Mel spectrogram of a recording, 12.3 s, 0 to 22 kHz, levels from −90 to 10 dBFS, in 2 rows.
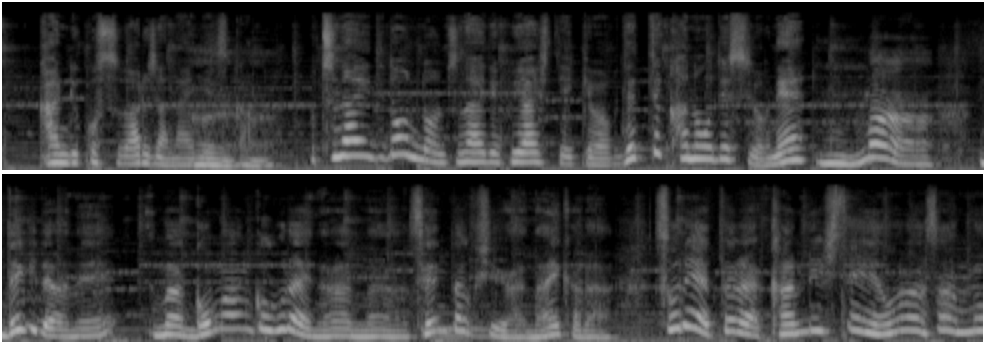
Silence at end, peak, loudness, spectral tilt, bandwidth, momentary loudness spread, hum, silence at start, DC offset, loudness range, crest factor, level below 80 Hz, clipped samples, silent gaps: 0 s; -16 dBFS; -31 LUFS; -6 dB/octave; 16 kHz; 9 LU; none; 0 s; under 0.1%; 1 LU; 16 dB; -54 dBFS; under 0.1%; none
